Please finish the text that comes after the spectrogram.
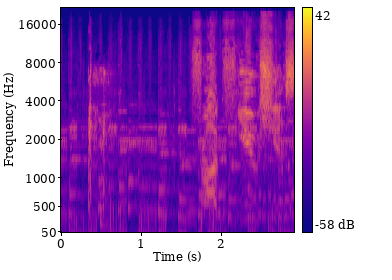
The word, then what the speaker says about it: Frogfucius: Frogfucius, okay, that's how you pronounce that name.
